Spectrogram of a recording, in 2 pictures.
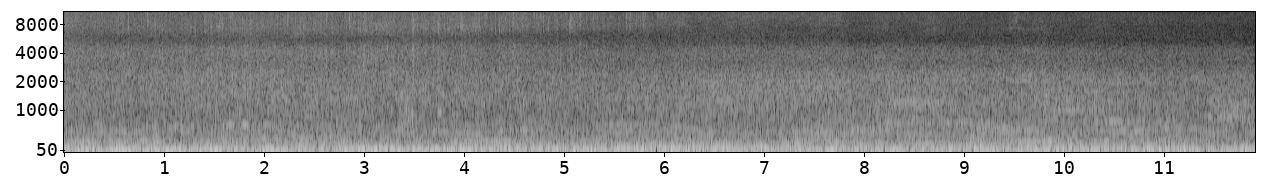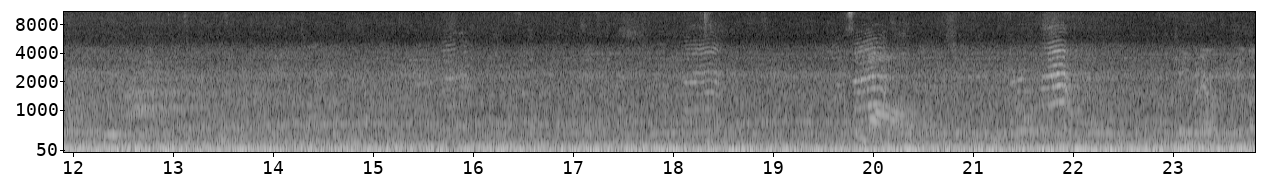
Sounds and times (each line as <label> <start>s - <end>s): Walking along the outside of shopping malls 0.0s - 23.8s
